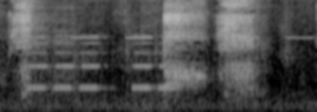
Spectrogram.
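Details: Biphasic stridor with absent voice (glottic web).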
